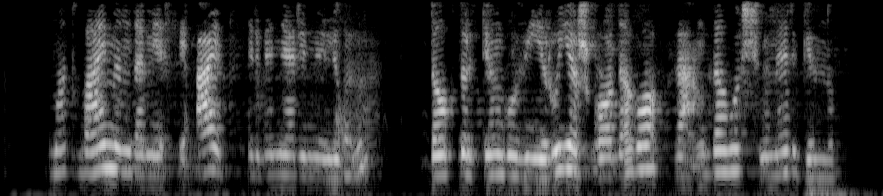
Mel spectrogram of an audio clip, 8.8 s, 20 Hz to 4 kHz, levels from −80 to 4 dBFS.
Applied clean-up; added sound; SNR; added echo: neural mask model DeepFilterNet 3.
